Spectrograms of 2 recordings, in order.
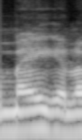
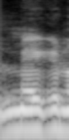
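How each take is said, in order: First: Megan with a long first vowel, "MAY-gun"; long-a pronunciation. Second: Megan with a short e, "MEG-un"; short-e pronunciation. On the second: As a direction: say Megan to rhyme its first syllable with "leg". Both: Shown as a demonstration. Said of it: "can't remember if she pronounces it".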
